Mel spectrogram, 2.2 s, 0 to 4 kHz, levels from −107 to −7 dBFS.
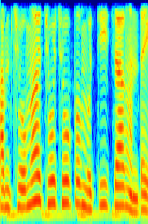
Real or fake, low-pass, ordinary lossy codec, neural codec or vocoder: real; 3.6 kHz; none; none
